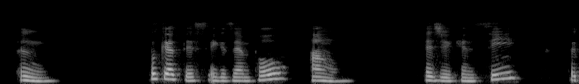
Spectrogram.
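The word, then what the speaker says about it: 앙: Then we pronounce this word ang. Be careful not to pronounce the ending loudly. It's just ang, not angul.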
